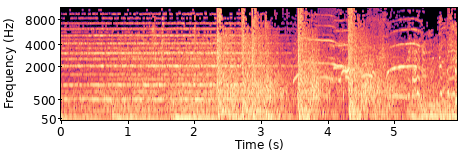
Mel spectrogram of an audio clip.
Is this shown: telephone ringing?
no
